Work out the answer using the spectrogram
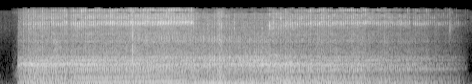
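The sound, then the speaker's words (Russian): A motorcycle with a sidecar starts abruptly. Its engine then runs loud and steady with a deep, rumbling drone for about four seconds and eases off slightly at the end. “Бросил сверток в люльку, передернулся еще раз и завел мотоцикл.”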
